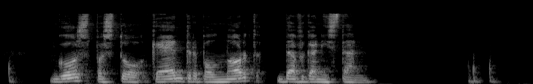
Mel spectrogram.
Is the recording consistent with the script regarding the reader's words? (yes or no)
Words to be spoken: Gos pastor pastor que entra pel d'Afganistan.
no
